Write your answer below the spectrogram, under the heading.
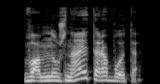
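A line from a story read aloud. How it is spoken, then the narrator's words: Barking, then softening. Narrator (Russian): Рявкнула HR-щица, но мгновенно сбавила тон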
